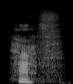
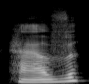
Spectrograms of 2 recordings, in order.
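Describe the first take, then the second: First: The word ends with a voiceless f sound. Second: The word ends with a voiced v sound. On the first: It is the auxiliary meaning obligation. "para F" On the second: It is the main verb meaning to own. "Ele vai de V"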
